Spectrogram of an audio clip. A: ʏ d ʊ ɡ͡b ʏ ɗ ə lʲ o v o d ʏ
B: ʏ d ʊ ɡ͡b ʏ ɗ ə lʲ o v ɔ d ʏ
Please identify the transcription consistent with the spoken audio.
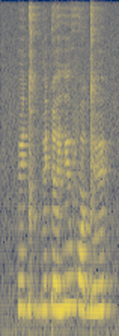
B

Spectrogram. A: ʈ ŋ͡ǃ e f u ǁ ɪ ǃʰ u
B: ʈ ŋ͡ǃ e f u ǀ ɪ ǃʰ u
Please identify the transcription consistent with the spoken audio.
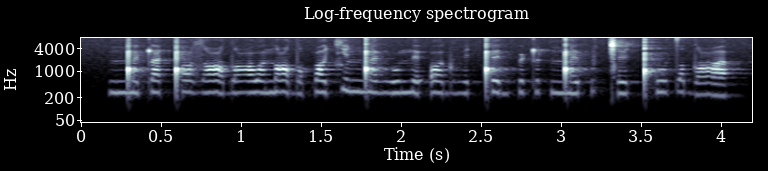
B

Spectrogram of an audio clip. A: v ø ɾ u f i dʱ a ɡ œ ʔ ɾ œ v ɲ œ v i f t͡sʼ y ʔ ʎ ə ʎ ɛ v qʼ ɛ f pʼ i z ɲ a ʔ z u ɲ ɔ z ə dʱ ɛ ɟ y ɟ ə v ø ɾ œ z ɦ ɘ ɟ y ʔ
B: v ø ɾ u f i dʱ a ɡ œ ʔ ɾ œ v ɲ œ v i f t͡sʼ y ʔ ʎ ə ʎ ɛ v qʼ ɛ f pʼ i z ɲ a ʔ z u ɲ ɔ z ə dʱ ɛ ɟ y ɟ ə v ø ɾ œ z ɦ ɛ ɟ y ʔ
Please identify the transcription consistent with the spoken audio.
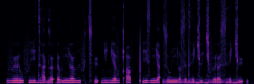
B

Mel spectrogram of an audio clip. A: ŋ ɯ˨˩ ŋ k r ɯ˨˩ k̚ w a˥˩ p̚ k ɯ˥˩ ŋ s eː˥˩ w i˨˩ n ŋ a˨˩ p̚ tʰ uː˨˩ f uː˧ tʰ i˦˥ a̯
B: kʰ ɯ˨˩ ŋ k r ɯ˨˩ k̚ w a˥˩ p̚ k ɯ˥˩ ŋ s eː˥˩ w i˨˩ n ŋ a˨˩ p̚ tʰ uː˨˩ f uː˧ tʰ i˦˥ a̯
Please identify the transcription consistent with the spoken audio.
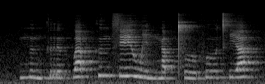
A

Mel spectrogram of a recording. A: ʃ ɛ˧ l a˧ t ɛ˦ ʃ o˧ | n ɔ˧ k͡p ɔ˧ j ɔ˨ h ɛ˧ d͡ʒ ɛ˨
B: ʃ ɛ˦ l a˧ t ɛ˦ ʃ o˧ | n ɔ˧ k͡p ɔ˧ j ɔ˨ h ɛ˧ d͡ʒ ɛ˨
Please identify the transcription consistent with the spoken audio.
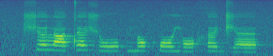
B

